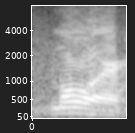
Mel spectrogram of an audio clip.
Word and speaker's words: Moore: So it's Moore. Moore, like M-O-R-E. Like I want more.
